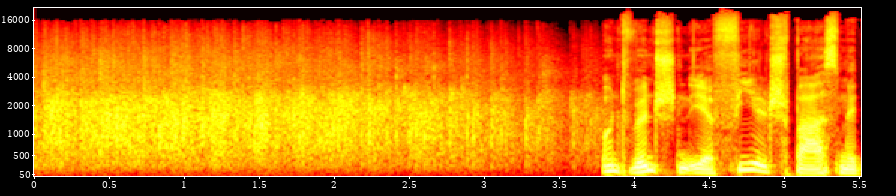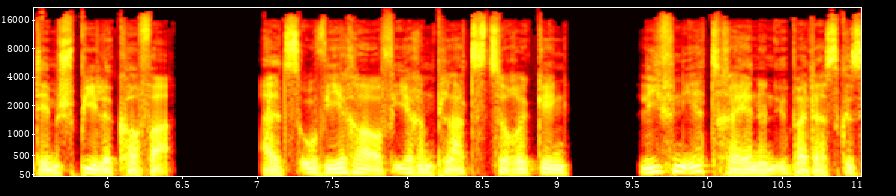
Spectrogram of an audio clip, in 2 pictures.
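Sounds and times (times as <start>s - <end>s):
children clapping in a classroom: 0.0s - 3.9s
speech: 3.8s - 11.0s.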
